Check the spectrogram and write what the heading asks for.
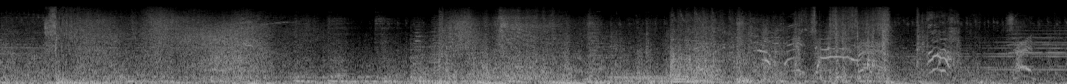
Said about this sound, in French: Les mecs, ils nous balancent un autre missile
